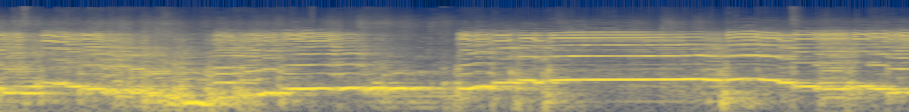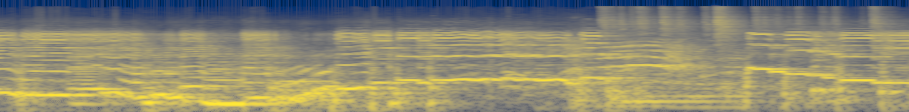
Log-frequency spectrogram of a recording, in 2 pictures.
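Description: Electric guitar played live through an amplifier, carrying a lead melody of sliding, bent and long-held single notes, with one note held for over a second about four seconds in.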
